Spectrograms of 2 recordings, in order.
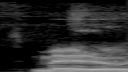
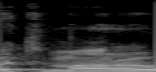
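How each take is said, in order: First: TOMATO with an "ay" in the middle; tomayto. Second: TOMATO with an "ah" in the middle; tomahto. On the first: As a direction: say TOMATO as "tuh-MAY-doh". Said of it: "you say tomato". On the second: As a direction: say TOMATO as "tuh-MAH-toh". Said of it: "I say tomato". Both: Shown as a demonstration.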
